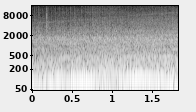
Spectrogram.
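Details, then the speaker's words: 1995 Land Rover Defender 130 300Tdi diesel with five-speed manual, pulling away from a stop, recorded in the cab: deep even drone building smoothly, turbo spooling, no rattle or whistle; healthy turbo, normal acceleration. "you can hear that turbo spooling the turbo's nice and healthy the car does accelerate nicely away from the stop"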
